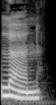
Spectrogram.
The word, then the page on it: learn: British English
